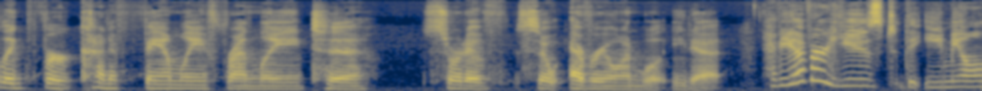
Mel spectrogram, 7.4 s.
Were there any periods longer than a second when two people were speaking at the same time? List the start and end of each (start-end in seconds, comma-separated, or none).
none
